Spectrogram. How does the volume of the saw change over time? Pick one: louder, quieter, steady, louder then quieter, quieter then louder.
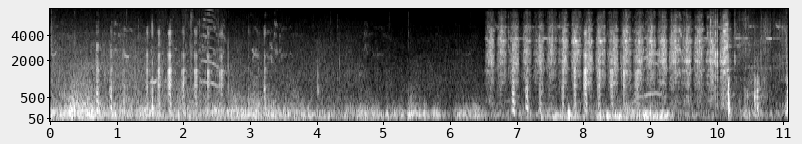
louder.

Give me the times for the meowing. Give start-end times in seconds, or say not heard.
1.5-2.7, 7.3-9.3.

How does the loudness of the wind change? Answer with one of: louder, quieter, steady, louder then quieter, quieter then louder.
quieter.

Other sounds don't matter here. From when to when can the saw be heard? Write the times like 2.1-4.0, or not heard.
6.5-11.0.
